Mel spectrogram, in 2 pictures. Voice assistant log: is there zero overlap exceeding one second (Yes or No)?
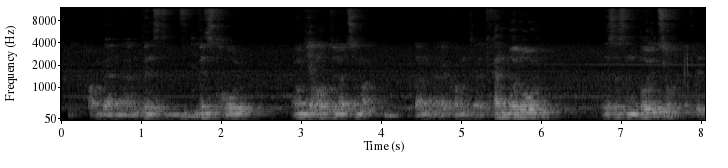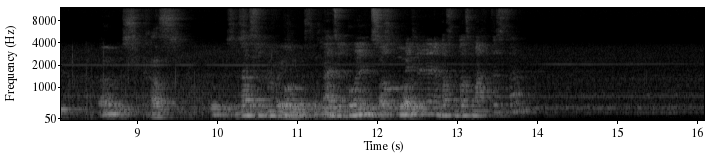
No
